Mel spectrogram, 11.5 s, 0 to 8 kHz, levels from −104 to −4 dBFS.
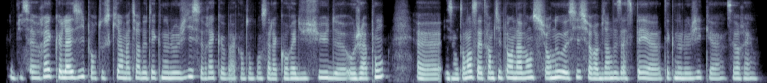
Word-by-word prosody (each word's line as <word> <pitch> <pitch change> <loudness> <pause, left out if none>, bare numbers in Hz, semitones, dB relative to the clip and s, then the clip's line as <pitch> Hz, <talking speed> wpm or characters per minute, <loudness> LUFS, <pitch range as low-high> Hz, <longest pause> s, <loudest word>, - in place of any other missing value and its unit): Et - - -3
puis 195 +2 -10
c'est 200 +3 -2
vrai 235 +5 +2
que 225 - +2
l'Asie, 215 +3 +4
pour 200 -4 -6
tout 200 - -7
ce 190 - -2
qui 220 - -2
est - - +3
en 205 - +2
matière 190 +1 -1
de 195 - +1
technologie, 200 +2 +1
c'est 240 -5 -1
vrai 195 +2 -2
que 195 - -8
bah, 175 - -5
quand 180 0 -8
on 185 - -2
pense 185 0 -4
à - - 0
la 170 -1 -3
Corée 185 +1 0
du 180 0 -1
Sud, 200 +1 0
heu, 175 -1 0
au 180 - +1
Japon, 190 +8 +2 0.5
heu, 170 -1 -1
ils 180 -1 -1
ont 175 - 0
tendance 205 +4 +2
à 195 - +4
être 190 +2 -3
un 200 - +3
petit 200 +2 0
peu 205 - -2
en 200 -1 +4
avance 200 +2 +3
sur 195 -1 +1
nous 210 +2 +6
aussi, 210 +1 +2
sur, 195 -4 +1
heu, 175 - +1
bien 185 +1 +1
des 195 0 +1
aspects, 190 +2 -3
heu, 180 -3 -1
technologiques, 190 +2 -2
heu, 175 -1 -4
c'est 185 - -3
vrai 185 0 -5
hein. 180 0 -6
195 Hz, 285 wpm, -21 LUFS, 185-205 Hz, 0.5 s, nous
